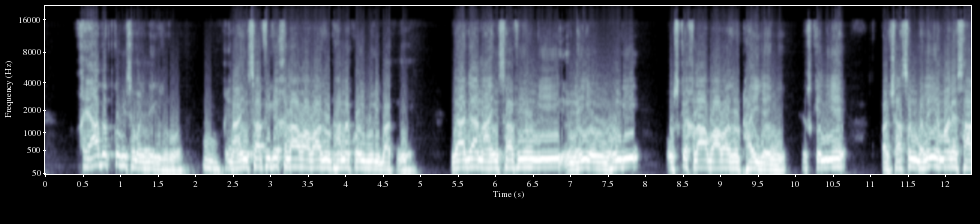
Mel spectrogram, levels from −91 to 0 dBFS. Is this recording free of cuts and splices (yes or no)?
no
